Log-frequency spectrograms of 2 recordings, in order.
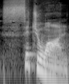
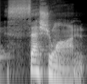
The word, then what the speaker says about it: Sichuan: This is Sichuan peppercorn. I guess Americans say Szechuan peppercorn.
